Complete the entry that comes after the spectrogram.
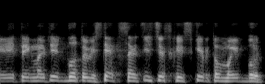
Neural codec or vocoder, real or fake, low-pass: codec, 32 kHz, 1.9 kbps, SNAC; fake; 7.2 kHz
